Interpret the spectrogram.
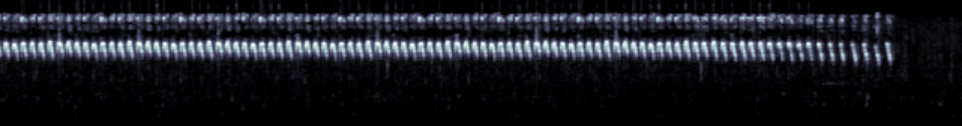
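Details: Sogon indigo, a bird in high mating condition, delivering a long, very high, rapid pulsed trill of even buzzy notes that slows slightly near the end and then stops.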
